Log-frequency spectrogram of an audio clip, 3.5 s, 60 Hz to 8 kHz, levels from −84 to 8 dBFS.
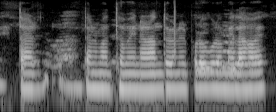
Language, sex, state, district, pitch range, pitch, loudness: Bengali, male, Tripura, Unakoti, 165-170 Hz, 165 Hz, -19 LUFS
